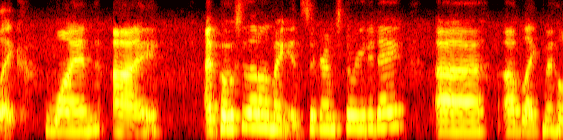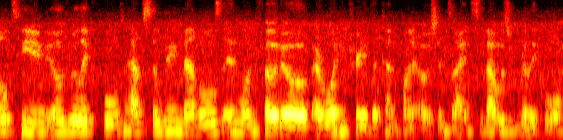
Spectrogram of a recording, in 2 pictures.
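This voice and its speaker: A woman in a Southern Californian accent, fairly high in pitch. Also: ordinary pitch variation, big swings in loudness. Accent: Valley Girl. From Lancaster, California (US West Coast). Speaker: jiu-jitsu athlete and content creator. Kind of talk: casual livestream chat. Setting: live stream.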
